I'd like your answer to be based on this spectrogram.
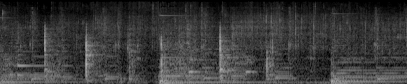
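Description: Boiled potatoes and coarsely ground dry-roasted peanuts being stirred in a sizzling pan for sabudana khichdi, with steady frying hiss broken by repeated sharp spoon scrapes and clacks at an uneven rhythm, close and fairly loud with no talking.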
